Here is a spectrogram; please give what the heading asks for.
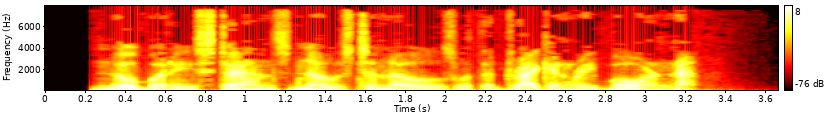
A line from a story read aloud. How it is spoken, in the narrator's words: Rand growled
